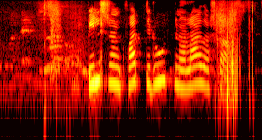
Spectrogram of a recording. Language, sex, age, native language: Icelandic, male, 11, Icelandic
